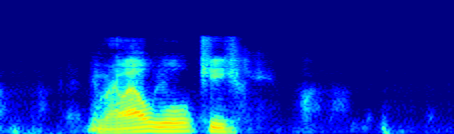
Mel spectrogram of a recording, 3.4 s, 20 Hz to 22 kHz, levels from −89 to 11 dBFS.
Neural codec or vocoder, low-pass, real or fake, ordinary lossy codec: codec, 16 kHz, 0.5 kbps, FreqCodec, larger model; 7.2 kHz; fake; AAC, 48 kbps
